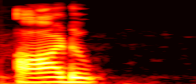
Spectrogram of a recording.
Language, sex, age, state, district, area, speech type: Telugu, male, 30-45, Andhra Pradesh, Vizianagaram, rural, read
